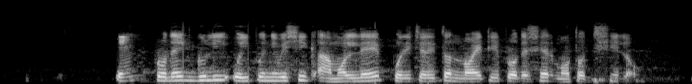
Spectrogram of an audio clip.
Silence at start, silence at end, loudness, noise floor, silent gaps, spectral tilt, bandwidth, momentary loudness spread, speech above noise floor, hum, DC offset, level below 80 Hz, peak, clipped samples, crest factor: 1.15 s; 0.55 s; -15 LUFS; -68 dBFS; none; -7 dB/octave; 6.8 kHz; 10 LU; 53 dB; none; under 0.1%; -56 dBFS; -2 dBFS; under 0.1%; 14 dB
